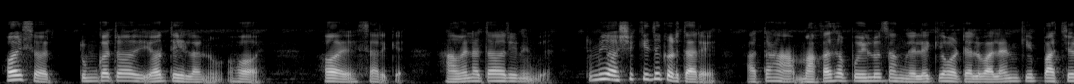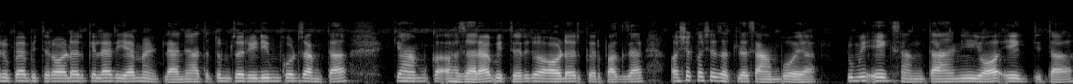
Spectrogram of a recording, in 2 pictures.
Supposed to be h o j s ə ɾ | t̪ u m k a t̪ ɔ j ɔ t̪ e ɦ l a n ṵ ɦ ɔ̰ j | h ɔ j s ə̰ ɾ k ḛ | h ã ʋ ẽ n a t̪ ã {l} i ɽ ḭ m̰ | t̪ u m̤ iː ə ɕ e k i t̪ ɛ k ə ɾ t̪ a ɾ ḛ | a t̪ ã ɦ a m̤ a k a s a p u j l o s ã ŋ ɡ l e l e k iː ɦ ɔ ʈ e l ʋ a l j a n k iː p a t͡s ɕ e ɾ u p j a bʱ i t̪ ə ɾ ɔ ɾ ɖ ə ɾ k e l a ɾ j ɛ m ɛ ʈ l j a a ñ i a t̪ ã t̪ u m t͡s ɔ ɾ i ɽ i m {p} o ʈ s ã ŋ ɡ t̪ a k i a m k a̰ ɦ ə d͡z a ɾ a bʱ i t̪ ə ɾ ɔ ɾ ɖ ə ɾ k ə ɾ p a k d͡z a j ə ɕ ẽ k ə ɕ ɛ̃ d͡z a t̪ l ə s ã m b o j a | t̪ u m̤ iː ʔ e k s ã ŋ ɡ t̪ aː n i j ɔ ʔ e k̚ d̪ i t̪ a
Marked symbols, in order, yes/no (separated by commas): no, no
